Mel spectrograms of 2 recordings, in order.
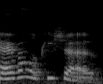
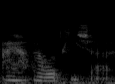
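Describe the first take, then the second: First: It is said in a light, offhand tone. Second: It is said in a grave, serious tone. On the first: The news sounds like no big deal. The speaker calls it right. "oh yeah, by the way" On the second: The news sounds like something alarming. The speaker calls it wrong. "if you deliver it in a serious tone"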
